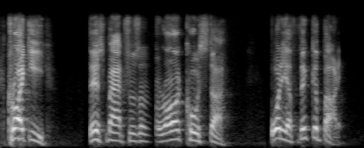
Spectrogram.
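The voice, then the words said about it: Put-on Australian accent. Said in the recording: “Is that your Australian accent”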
